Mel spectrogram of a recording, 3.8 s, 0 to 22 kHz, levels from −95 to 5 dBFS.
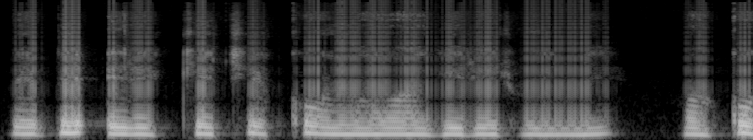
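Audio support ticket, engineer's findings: Block size mismatch (padded): writer blocks shorter than reader's, remainder zero-filled. Continuous 91.9 Hz buzz throughout; speech runs at 0.919x speed, pitch roughly normal.

Lost packet rebuilt from error correction: Opus in-band FEC copies played at 1.23–1.34 s (60 ms, fits three 20 ms packets) and 2.32 s (fits one packet). No gaps; audio rougher, noisier there.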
